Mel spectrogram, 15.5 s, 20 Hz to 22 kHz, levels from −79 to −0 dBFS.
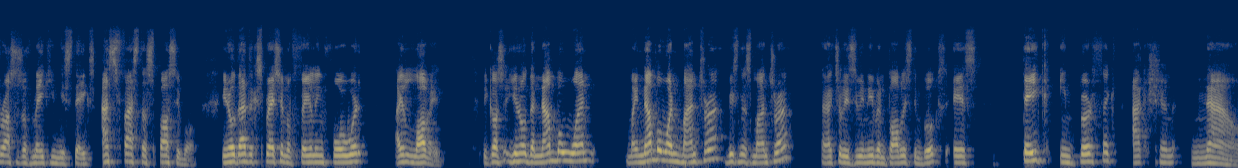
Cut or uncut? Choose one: uncut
